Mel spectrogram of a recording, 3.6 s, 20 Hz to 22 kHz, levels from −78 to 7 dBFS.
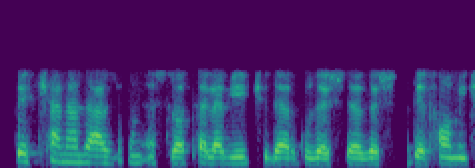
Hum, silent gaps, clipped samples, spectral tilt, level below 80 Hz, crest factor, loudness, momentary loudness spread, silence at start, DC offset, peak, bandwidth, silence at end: none; none; under 0.1%; -3.5 dB/octave; -64 dBFS; 18 dB; -19 LUFS; 4 LU; 0.15 s; under 0.1%; -2 dBFS; 4.2 kHz; 0 s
